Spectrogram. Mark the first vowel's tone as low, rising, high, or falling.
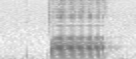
low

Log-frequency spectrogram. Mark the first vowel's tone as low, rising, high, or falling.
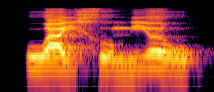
low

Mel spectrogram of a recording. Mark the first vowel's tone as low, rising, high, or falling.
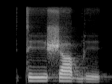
high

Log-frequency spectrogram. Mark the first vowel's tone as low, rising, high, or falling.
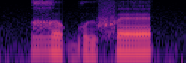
falling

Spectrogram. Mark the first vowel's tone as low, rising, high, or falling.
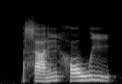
low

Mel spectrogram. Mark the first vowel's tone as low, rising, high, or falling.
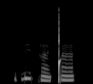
high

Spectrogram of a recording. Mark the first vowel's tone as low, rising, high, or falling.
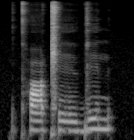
low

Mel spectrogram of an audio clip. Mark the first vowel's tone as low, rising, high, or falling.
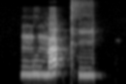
low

